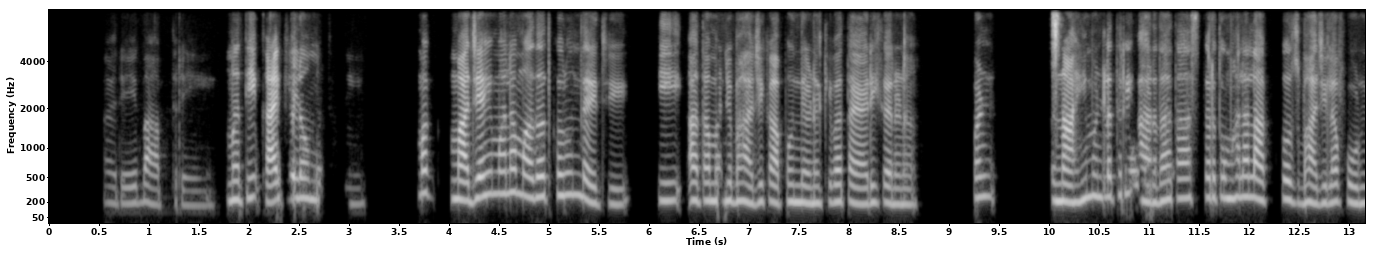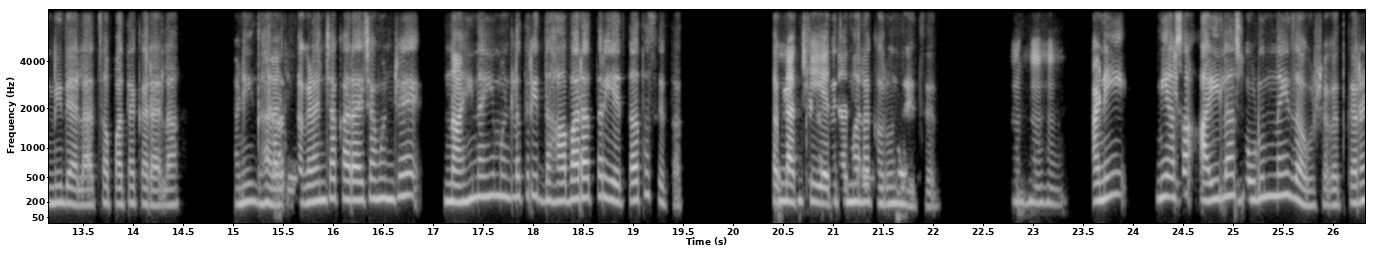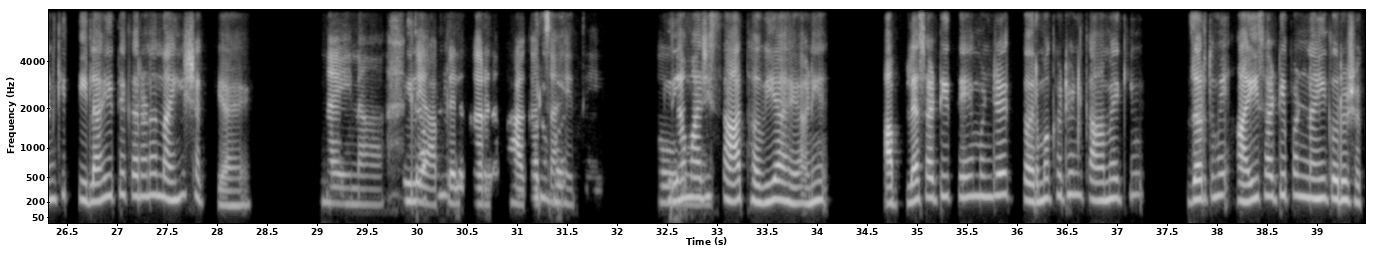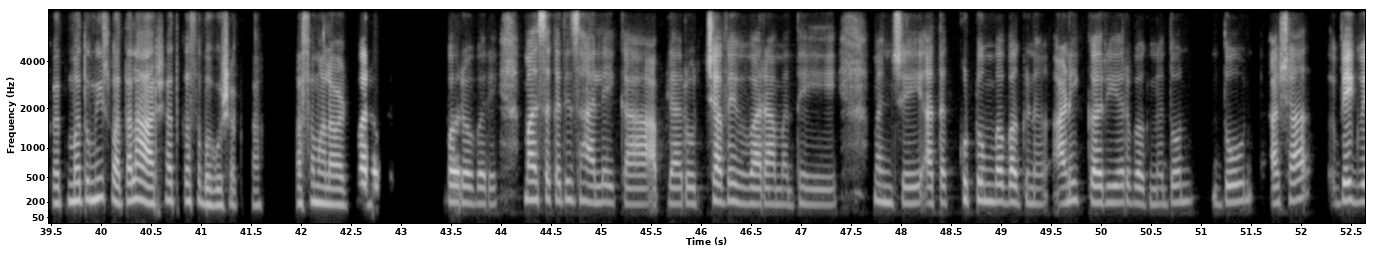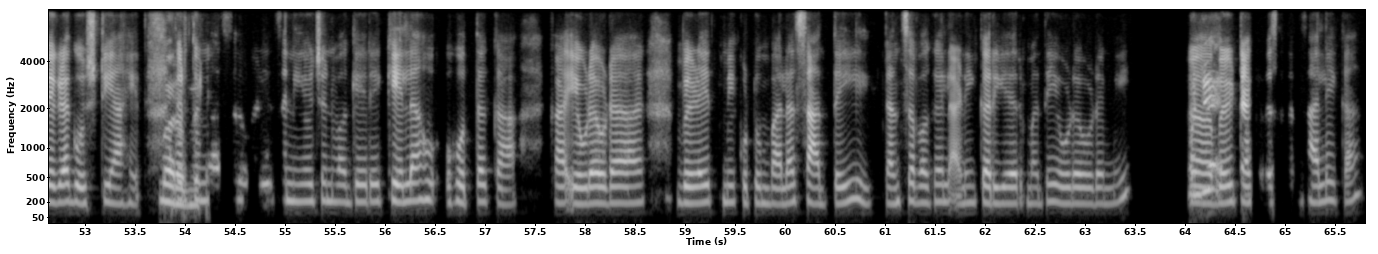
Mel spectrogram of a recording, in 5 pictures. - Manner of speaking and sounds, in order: tapping; tsk; other noise
- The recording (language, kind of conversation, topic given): Marathi, podcast, कुटुंब आणि करिअर यांच्यात कसा समतोल साधता?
